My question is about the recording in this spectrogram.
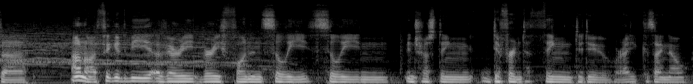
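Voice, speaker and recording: A man streaming from his bedroom, chatting casually, rambling and excitable, with lots of restarts and a slightly nervous, jittery edge. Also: lowish voice. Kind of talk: casual live-stream chat.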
